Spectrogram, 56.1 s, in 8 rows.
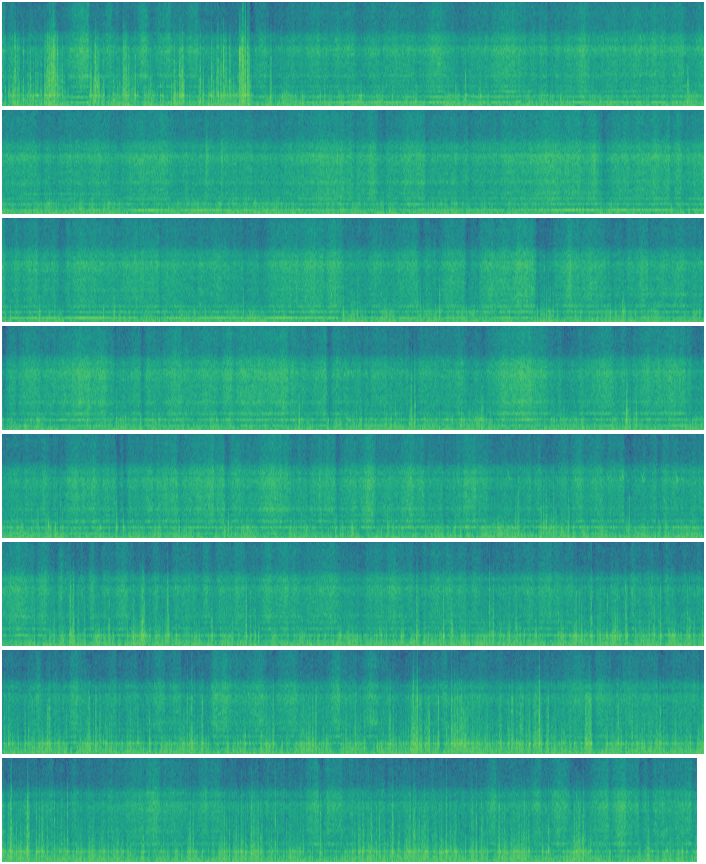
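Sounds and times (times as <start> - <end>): electric train running: 0.0 - 56.0.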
